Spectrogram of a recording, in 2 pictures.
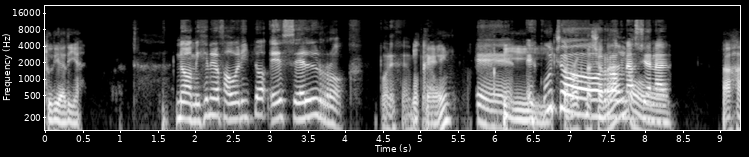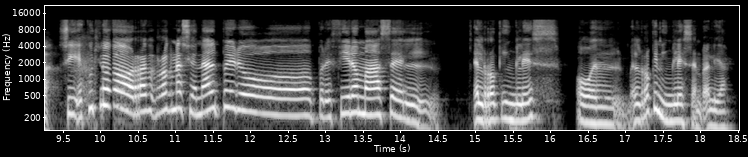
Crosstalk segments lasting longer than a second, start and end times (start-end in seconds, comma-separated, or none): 6.1-8.3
